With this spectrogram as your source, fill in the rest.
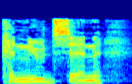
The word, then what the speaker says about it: Knudsen: Yep, I married a Minnesota Dane, so it's pronounced Knudsen, and that's from Richmond, Virginia.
